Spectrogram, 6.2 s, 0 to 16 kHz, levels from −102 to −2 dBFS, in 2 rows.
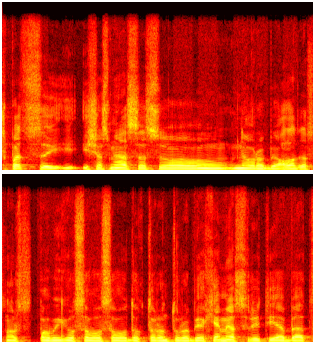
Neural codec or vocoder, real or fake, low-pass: none; real; 14.4 kHz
